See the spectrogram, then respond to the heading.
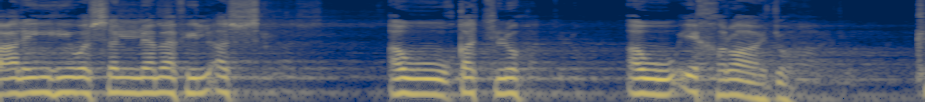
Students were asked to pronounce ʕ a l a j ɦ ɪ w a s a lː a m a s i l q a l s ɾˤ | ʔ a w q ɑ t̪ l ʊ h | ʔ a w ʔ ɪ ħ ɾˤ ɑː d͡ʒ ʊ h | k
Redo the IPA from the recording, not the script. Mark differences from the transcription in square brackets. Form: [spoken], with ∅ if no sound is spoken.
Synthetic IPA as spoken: ʕ a l a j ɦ ɪ w a s a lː a m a [f] i l [ʔ] a [∅] s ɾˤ | ʔ a w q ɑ t̪ l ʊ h | ʔ a w ʔ ɪ [x] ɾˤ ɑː d͡ʒ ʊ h | k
